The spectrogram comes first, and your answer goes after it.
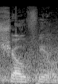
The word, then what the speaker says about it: Schofield: really there um kevin schofield okay so that's like schofield yeah it's it's show field i asked him okay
